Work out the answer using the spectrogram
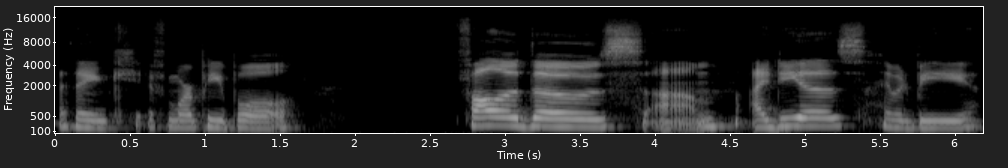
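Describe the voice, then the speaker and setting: A woman co-hosting a podcast in casual chat, chatty and quick to laugh, with many fillers. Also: mid-range voice, bright, forceful tone, clear, resonant tone. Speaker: podcast co-host.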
